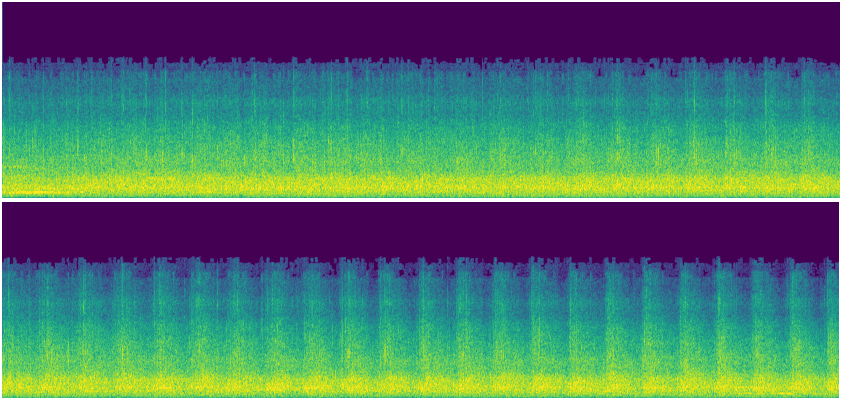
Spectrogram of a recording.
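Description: Large audience applauding at the end of a song. About halfway through, the scattered clapping turns into rhythmic clapping in unison.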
